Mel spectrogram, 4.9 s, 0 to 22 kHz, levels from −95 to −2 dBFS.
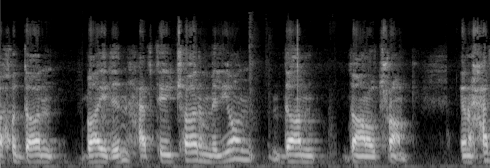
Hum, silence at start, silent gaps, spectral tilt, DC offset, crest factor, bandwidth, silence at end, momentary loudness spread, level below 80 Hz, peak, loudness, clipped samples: none; 0 s; none; -4 dB/octave; under 0.1%; 16 dB; 13.5 kHz; 0 s; 11 LU; -62 dBFS; -10 dBFS; -26 LUFS; under 0.1%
